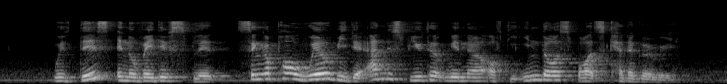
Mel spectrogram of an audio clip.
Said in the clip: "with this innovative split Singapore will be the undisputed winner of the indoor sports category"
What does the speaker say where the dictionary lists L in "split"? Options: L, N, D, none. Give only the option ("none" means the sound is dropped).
L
